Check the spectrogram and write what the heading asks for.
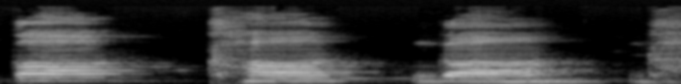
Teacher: আপনারা যদি মুখে বলেন ক খ ঘ তাহলে আপনারা বুঝতে পারবেন খ এবং ঘ এ জোরে জোরে বাতাস লাগছে তাহলেই কিন্তু আপনারা বুঝে যাবেন যে এগুলো হচ্ছে মহাপ্রাণ বর্ণ আর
